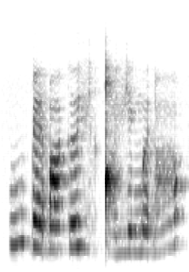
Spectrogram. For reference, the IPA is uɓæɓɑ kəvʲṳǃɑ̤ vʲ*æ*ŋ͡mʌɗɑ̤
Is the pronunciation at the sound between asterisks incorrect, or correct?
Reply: correct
